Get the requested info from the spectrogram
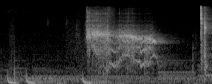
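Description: Soft background music, with a person's breathy exhale about halfway through, a hesitant sigh-like breath while he is undecided.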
